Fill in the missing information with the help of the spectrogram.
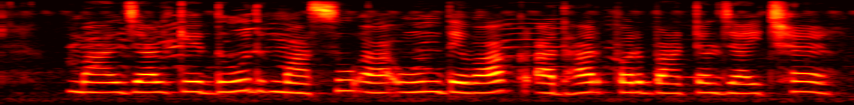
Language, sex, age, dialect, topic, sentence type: Maithili, female, 60-100, Bajjika, agriculture, statement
